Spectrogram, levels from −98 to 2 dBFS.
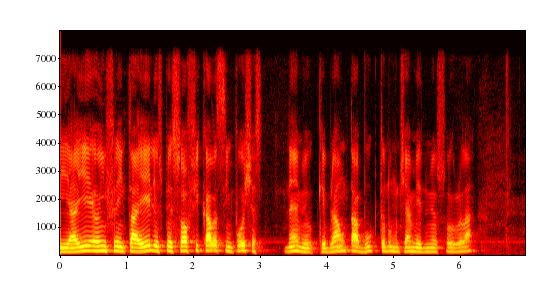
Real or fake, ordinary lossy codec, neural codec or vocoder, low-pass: real; none; none; 7.2 kHz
